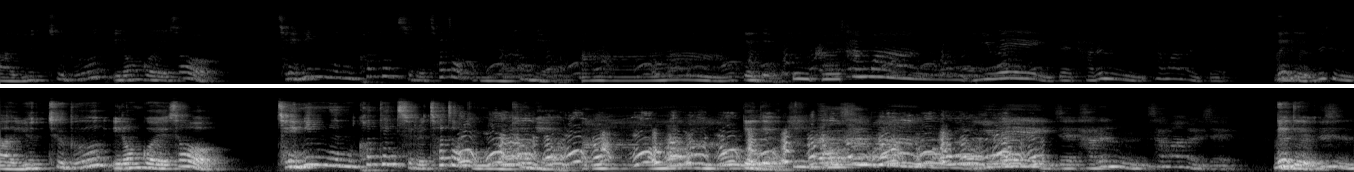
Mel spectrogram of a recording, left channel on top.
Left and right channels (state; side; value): quieter; left; 24.9 dB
